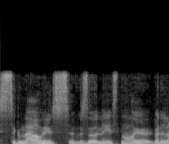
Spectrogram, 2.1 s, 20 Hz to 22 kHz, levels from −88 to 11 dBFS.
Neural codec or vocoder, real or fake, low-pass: codec, 24 kHz, 1.5 kbps, HILCodec; fake; 10.8 kHz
